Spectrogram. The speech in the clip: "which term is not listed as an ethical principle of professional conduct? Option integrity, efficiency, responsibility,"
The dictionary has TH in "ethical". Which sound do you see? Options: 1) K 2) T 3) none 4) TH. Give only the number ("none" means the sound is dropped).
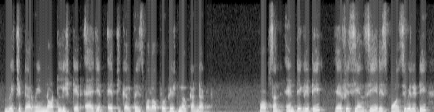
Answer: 2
